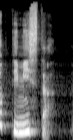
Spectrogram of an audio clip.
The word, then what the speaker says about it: optimista: Y dice que cree que la mujer está siendo demasiado optimista. Repite, demasiado optimista. Cuidado al pronunciar la P en optimista. Vas a cerrar los labios sin producir un sonido y luego viene el sonido de la T.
